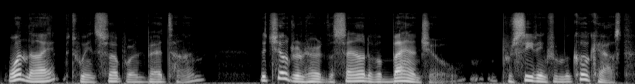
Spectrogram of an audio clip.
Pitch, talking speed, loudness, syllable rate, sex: 140 Hz, 180 wpm, -19 LUFS, 5.5 syllables/s, male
